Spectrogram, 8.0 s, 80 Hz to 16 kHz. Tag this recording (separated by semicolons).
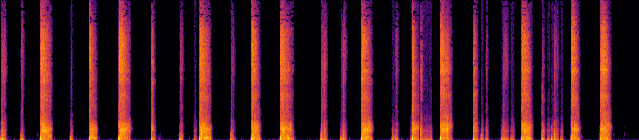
noise-gate; clap; Dare-19; crispy; 120-bpm; claps; loop; rhythm; beatbox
